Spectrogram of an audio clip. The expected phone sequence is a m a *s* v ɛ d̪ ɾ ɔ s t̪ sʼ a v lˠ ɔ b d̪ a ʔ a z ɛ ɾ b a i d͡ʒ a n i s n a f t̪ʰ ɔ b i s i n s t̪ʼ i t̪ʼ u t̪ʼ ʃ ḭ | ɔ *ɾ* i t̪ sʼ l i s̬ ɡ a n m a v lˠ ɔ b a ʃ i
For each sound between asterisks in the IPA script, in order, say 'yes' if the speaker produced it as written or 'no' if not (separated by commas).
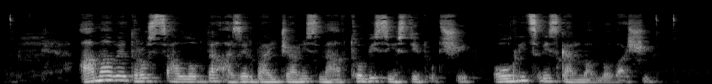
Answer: no, yes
